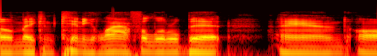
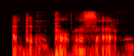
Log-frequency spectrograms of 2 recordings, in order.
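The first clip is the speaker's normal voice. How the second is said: normal talking voice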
